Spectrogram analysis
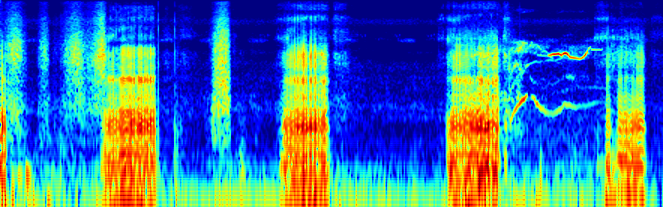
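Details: Loud, rough, rhythmic snores from a sleeping puppy, with breathy noise between them and a brief chirp in the background: snoring.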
